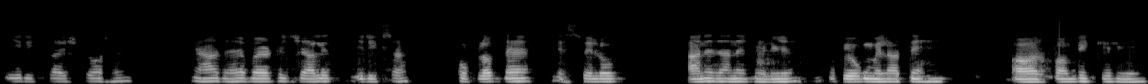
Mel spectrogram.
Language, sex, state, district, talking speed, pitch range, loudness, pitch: Hindi, male, Uttar Pradesh, Gorakhpur, 130 wpm, 130-140 Hz, -23 LUFS, 135 Hz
